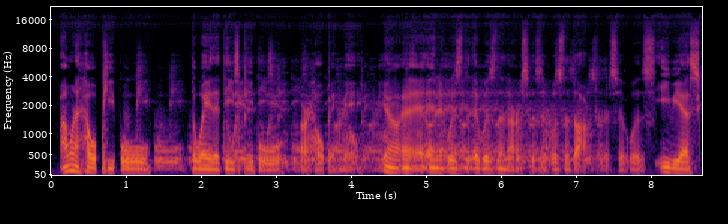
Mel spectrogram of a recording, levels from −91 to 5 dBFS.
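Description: A second device in the same room is replaying the call into a microphone whose echo canceller cannot remove it, causing feedback echo between two devices from 0.97 to 7.6 s. The speech returns roughly every 0.4 seconds, peaking about 8 dB below the direct speech.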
